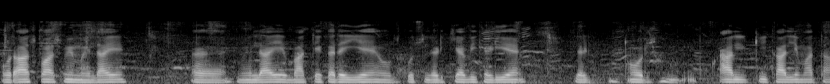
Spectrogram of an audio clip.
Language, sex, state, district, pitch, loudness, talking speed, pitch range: Rajasthani, male, Rajasthan, Churu, 110 Hz, -21 LUFS, 160 wpm, 105-115 Hz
